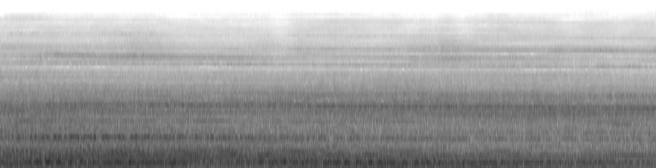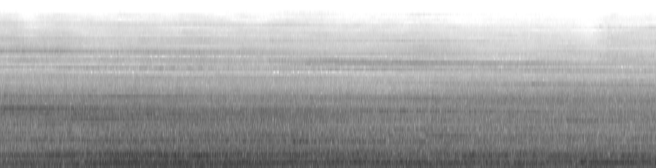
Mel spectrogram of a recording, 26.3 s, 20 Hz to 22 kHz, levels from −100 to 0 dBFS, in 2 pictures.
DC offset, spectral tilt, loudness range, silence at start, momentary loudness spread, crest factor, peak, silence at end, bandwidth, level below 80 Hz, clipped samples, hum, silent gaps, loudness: under 0.1%; -7.5 dB/octave; 5 LU; 0 s; 6 LU; 16 dB; -12 dBFS; 0 s; 10 kHz; -38 dBFS; under 0.1%; none; none; -28 LUFS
